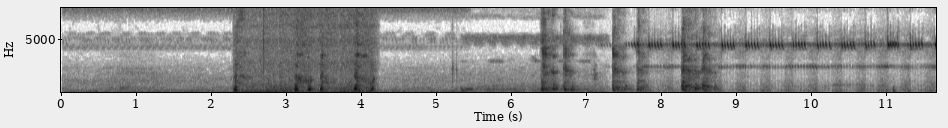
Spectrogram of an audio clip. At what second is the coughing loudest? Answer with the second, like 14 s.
3 s.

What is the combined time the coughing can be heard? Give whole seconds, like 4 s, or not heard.
4 s.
